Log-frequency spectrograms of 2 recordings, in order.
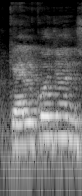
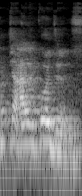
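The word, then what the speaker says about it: chalcogens: कैल्कोजेंस और चाल्कोजेंस दोनों प्रोनाउंसिएशन करते हैं पीपल।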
